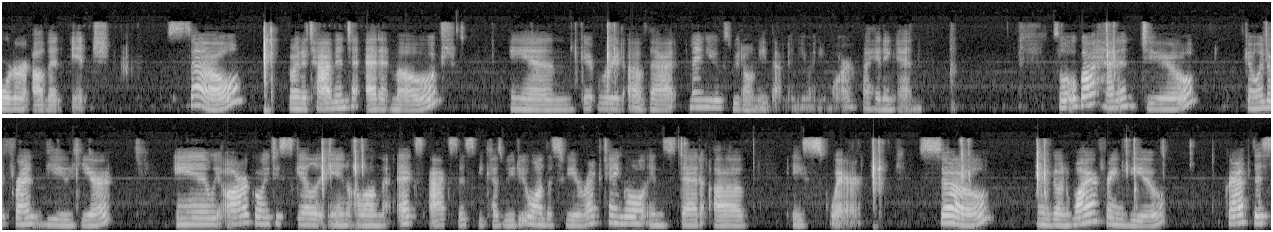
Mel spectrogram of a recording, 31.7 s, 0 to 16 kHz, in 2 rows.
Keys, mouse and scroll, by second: 3.3 Tab, 5.7 click, 6.1 middle click, 7.5 n, 13.8 KP_1, 19.8 s, 24.7-26.0 drag, 26.7 middle click, 26.7 KP_1, 27.8 a, 28.8 z, 29.9 b.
